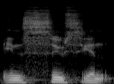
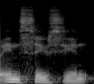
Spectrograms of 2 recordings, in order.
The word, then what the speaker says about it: insouciant: Yeah, I think I got thrown off by the word insouciant there, as I pronounced it incorrectly. So insouciant, yeah, into bowls, not balls.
